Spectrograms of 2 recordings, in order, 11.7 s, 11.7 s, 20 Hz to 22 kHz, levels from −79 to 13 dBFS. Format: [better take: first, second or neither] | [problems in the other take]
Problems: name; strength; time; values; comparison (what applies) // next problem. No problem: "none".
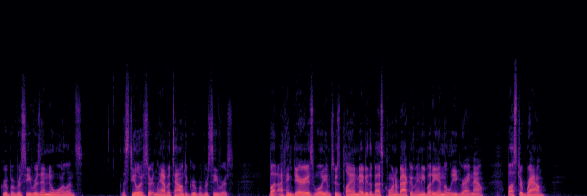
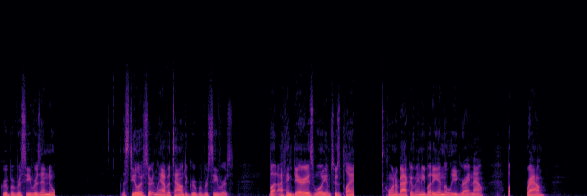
first | audio cutting out; at 1 s for 0.5 s, at 7 s for 0.5 s and at 10 s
